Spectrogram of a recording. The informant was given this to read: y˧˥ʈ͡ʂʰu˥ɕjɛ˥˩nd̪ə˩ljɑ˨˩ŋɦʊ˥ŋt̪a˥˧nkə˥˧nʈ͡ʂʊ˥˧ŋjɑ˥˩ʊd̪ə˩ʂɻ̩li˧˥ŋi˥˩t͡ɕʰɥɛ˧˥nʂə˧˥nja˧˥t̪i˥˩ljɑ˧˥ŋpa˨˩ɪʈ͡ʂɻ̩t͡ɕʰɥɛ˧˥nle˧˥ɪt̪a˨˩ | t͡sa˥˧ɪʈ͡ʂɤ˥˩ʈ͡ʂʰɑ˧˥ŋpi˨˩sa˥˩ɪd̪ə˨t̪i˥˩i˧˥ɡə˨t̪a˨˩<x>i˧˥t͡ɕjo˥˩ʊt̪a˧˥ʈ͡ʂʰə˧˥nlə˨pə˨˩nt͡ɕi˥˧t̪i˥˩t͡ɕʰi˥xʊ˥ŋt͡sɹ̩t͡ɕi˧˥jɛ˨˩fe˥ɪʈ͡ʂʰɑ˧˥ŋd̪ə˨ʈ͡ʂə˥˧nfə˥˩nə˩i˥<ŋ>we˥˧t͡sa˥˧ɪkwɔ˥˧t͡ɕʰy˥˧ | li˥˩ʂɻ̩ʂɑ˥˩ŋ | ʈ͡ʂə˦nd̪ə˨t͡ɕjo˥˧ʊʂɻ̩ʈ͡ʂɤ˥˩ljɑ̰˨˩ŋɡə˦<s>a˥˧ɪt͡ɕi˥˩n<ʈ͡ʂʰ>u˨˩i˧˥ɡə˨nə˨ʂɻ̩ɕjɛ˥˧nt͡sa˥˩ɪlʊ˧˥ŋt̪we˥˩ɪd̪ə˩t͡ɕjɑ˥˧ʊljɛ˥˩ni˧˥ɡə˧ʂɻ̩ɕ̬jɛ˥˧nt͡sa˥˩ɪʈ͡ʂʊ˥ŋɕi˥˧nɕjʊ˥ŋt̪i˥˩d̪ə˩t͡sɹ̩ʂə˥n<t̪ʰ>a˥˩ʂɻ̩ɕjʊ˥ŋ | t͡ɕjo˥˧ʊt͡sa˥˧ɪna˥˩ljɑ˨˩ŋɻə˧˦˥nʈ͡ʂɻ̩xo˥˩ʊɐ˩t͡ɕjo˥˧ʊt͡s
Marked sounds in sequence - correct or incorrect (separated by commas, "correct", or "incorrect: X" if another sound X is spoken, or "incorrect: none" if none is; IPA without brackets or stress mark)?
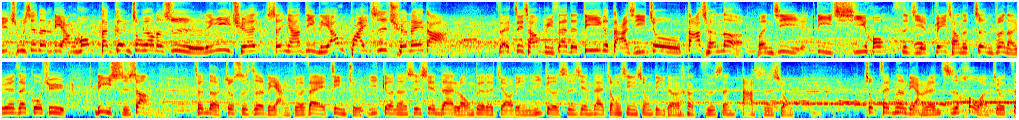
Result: incorrect: ɕ, incorrect: n, incorrect: t͡s, incorrect: ʈ͡ʂ, incorrect: t̪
